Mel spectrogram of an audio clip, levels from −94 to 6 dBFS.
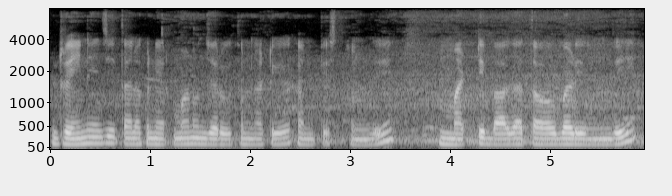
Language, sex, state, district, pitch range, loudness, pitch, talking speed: Telugu, male, Andhra Pradesh, Srikakulam, 115-125 Hz, -17 LUFS, 120 Hz, 90 wpm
